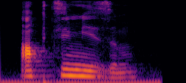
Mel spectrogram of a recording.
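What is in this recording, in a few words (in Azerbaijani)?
"optimizm", Azerbaijani; Orfoqrafiya Lüğəti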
